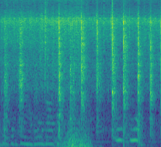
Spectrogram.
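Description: Beaten egg being stirred with salt in a pan for a potato, carrot and egg tiffin recipe, with sizzling and repeated scraping stir strokes in a quick rhythm, close and clear, while someone talks over it.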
